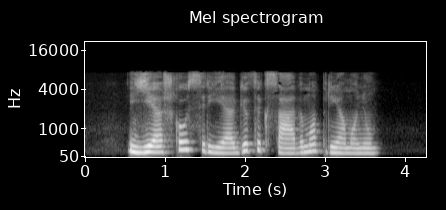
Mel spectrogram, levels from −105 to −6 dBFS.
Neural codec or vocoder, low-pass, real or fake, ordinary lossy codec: none; 7.2 kHz; real; MP3, 48 kbps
